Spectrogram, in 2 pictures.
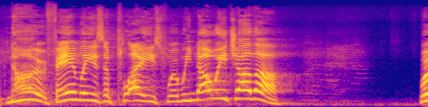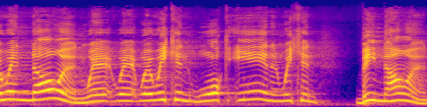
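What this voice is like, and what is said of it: Australian accent. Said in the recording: “I am Australian. Yes, I have a weird accent.”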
